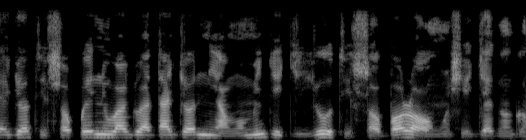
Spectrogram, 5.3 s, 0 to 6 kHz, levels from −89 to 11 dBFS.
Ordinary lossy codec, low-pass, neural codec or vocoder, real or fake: none; 5.4 kHz; none; real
